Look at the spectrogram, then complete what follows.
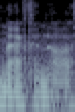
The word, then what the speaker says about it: Mackinac: is maca now in in Michigan it's the Mackinac Bridge and it's spelled like Mackinac but it's pronounced Mackinac so we're going to call this the Mackinac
